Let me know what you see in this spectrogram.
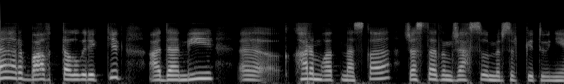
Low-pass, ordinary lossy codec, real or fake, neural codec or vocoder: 7.2 kHz; none; fake; codec, 16 kHz, about 1 kbps, DyCAST, with the encoder's durations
